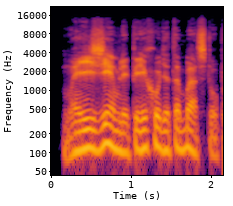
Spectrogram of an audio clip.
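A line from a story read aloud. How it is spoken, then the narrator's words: Grumbling. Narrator (Russian): проворчал он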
